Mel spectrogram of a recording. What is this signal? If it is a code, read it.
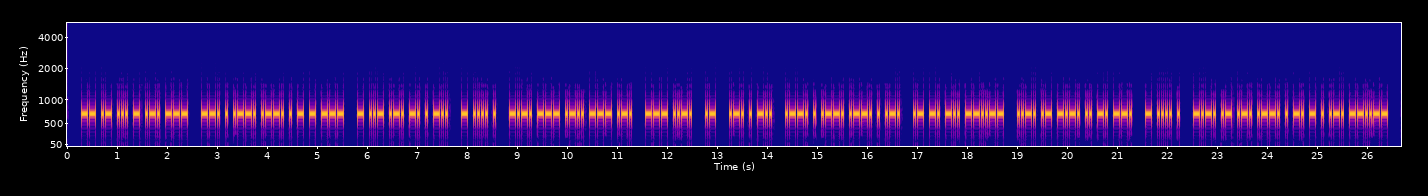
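Morse code, heard as a keyed tone, about 30 wpm, 700 Hz. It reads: MASTRO GEPPETTO TURNED THE COLOR OF A RED PEPPER AND, FACING THE CARPENTER,
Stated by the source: Chapter 2 of The Adventures of Pinocchio read as a book in Morse code (CW) at 30 wpm, by ik1hge.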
